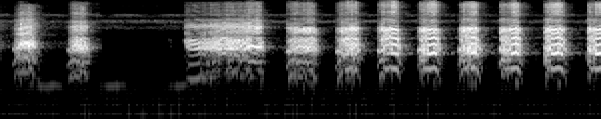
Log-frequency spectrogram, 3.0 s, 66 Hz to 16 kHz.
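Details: Hen call, 2021, used to draw birds to a trap: two harsh notes, a drawn-out rasping squawk, then rapid, regular cackling bursts.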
